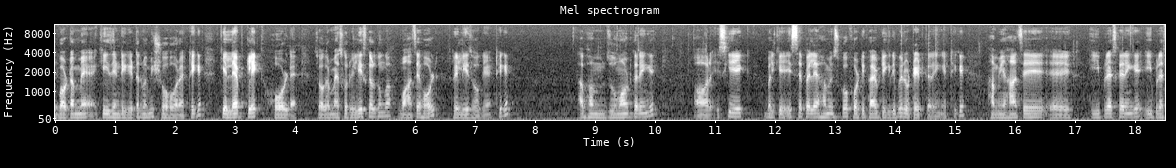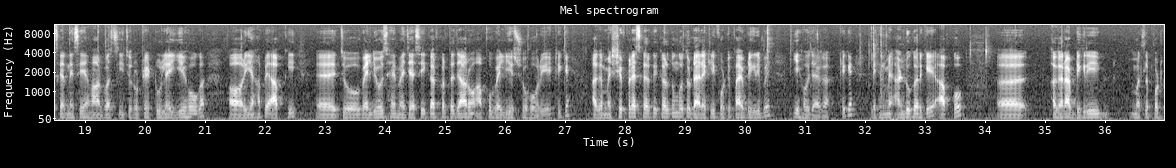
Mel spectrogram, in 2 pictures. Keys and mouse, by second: 9.1 click, 9.2 space, 9.3 ctrl+alt+click, 9.8 ctrl+space, 10.0 click, 10.3 space, 10.6 click, 10.8 space, 17.0 e, 20.0-30.0 drag, 32.1 ctrl+z, 34.0 v.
